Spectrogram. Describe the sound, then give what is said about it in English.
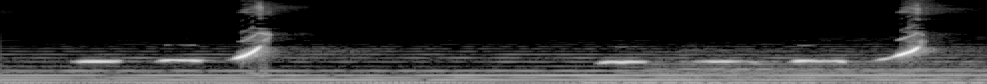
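Someone whistles a bird-like call twice: a few short steady notes followed by a quick upward-sliding whistle, clear, over a low steady background hum. “Could hear the birds whistle. The birds would whistle in the mornings.”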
